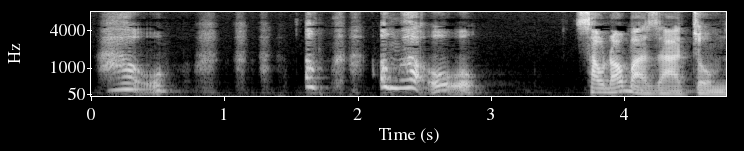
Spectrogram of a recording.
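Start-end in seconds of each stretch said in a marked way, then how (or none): 0.0-2.9 very high, strained cry; old woman waking in terror, cry much higher; dying cry. A narrator's reading. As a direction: call out like someone about to die. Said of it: "kêu lên như người sắp chết".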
